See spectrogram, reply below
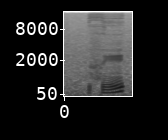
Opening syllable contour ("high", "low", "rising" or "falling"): rising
